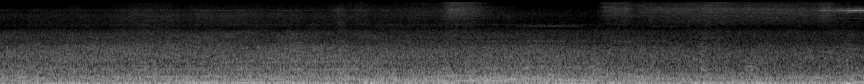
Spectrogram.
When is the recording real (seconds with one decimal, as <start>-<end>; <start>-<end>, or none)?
4.0-8.2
